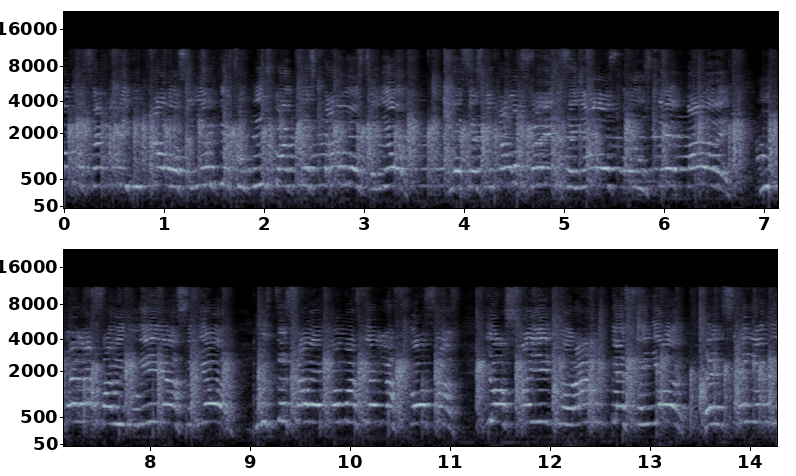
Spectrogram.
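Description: Hand clapping over and over, with a voice calling out in fervent prayer and praise throughout.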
